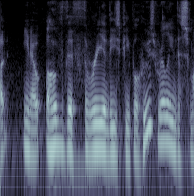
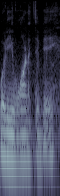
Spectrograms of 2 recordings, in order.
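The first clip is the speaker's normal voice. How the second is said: low, hushed, secretive half-whisper; 5 semitones lower, 9 dB quieter than usual. Telling a joke, acting out the accountant's reply to the question, half-whispering. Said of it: "And he whispers".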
